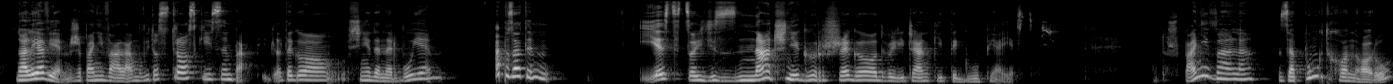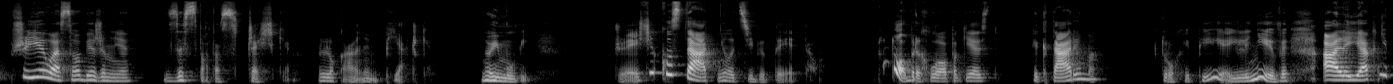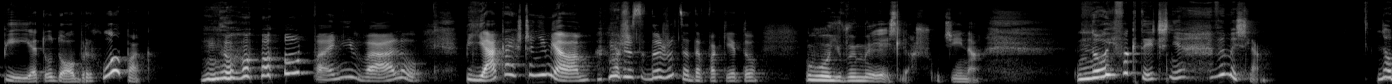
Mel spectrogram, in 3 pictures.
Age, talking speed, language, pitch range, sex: 20-39, 130 wpm, Polish, 165-245 Hz, female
